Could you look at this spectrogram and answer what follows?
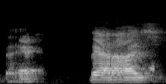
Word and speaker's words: Van Nuys: Is that how you pronounce that? Van Nuys or no? Van Nuys.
